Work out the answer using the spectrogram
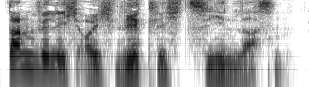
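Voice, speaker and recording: A man voicing an angry, proud Egyptian king who gives loud orders and shouts threats in a children's Bible audio drama. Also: on the high side, moderate pace, no room sound, studio quality, natural voice. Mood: pleading.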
